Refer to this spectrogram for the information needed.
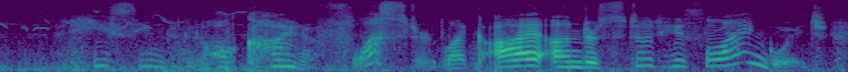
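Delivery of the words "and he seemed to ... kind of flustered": usual speaking voice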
